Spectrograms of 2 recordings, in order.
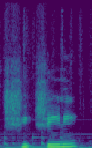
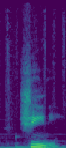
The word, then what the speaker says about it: Sheni: They said I was um saying Cheni's name wrong. So, it's Sheni. Sheni.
